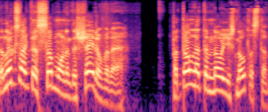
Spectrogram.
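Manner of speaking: loud, high-pitched attempted whisper that stays loud. Trying to whisper to your party in character, loud attempted whisper. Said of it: "that was really loud of you".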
